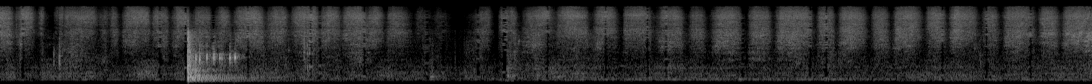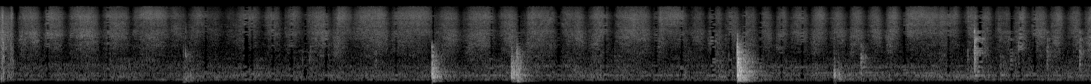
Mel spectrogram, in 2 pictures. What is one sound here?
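A mop scrubs back and forth over a wet tile floor with quick, rhythmic swishes.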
